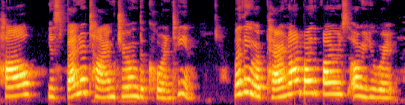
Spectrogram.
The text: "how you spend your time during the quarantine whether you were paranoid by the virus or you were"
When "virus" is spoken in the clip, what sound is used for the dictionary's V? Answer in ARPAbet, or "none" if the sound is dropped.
B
